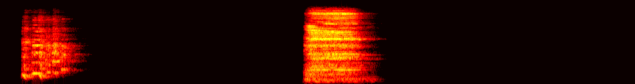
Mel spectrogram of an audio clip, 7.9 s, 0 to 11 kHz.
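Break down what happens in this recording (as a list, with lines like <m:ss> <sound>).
0:00 laughter is audible
0:04 you can hear breathing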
